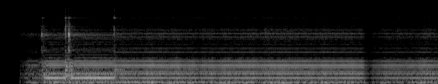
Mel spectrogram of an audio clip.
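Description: Synthesized outro sound effect: a few glitchy electric crackles in the first second, then a steady synthesizer drone with a buzzing hum.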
